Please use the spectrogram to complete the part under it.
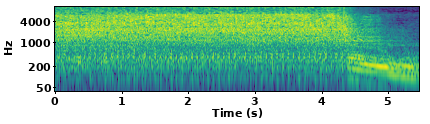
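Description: Rapid, loud crackling pops fire continuously from a Malaysian drag-style motorcycle's aftermarket pipe over a rumbling engine, ending with a brief rising rev.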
